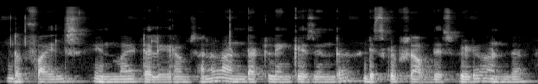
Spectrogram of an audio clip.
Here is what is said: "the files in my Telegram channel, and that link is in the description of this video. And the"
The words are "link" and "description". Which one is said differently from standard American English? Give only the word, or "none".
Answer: none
